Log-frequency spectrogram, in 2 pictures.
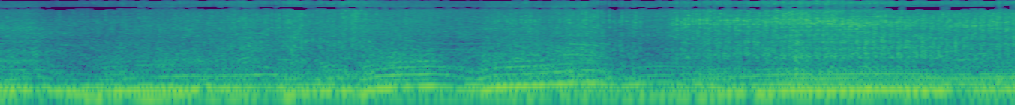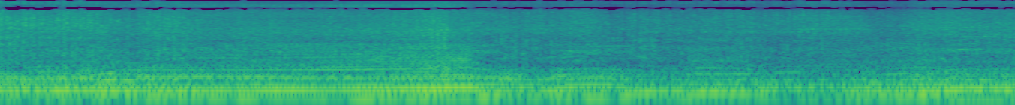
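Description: Several demolition derby cars' engines revving hard at once, their pitch climbing and falling over and over as the cars push and ram through the mud.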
